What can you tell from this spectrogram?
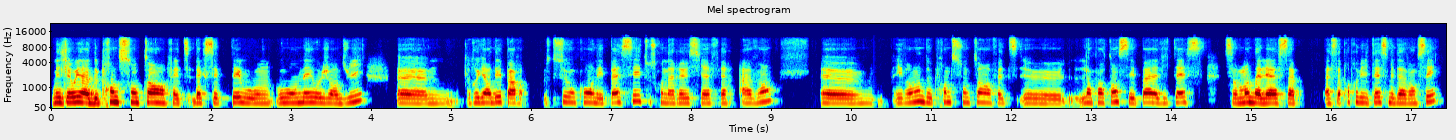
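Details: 24-year-old woman with mild but audible cluttering, a fluency disorder, diagnosed at 18 by a speech therapist specialised in stuttering; cluttering.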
